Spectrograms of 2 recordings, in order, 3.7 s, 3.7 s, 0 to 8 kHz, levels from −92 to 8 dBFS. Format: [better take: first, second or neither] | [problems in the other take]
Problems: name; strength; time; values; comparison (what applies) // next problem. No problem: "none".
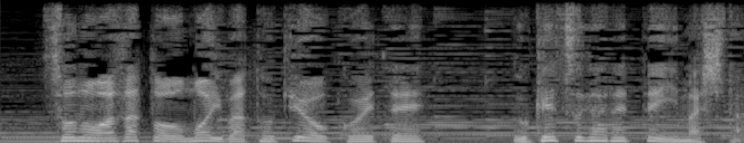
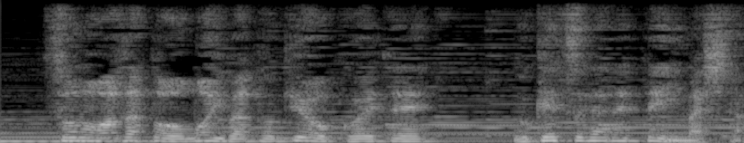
first | background sound (Marimba, xylophone); 14 dB below the speech // room echo; dies away in 0.2 s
